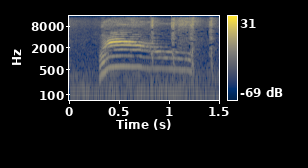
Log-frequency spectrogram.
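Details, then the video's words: Frightened kitten discovered behind a door, crying: a single clear meow that leaps upward, then holds a steady slightly falling tone for under a second, with faint knocks and a quiet room behind it. "Found A Kitten Behind The Door Crying in Fear."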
